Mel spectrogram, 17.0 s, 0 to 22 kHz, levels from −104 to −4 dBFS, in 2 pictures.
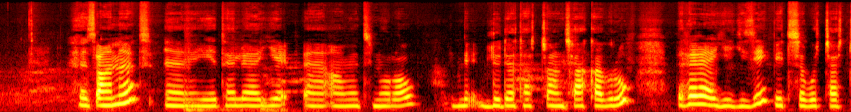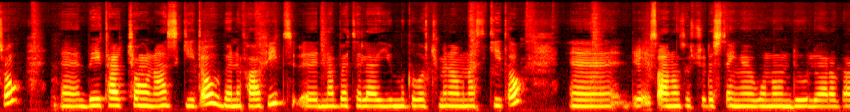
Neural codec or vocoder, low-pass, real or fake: vocoder, 44.1 kHz, 128 mel bands, Pupu-Vocoder; 19.8 kHz; fake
